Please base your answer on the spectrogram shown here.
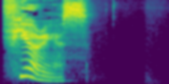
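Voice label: "furious", British English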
